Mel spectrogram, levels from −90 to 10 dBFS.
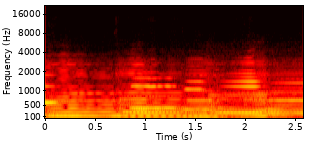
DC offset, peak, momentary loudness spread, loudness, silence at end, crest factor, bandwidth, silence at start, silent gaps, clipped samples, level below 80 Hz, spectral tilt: under 0.1%; -12 dBFS; 4 LU; -27 LUFS; 0 s; 14 dB; 4.4 kHz; 0 s; none; under 0.1%; -50 dBFS; -10.5 dB/octave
